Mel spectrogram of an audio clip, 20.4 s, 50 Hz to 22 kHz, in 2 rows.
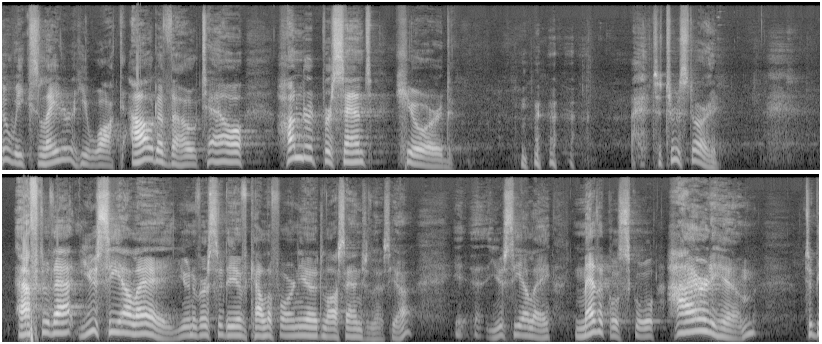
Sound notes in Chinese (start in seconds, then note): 6.4 輕笑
